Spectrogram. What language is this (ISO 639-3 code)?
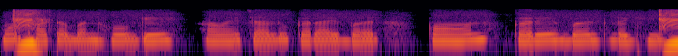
hne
